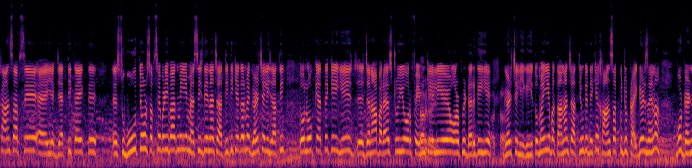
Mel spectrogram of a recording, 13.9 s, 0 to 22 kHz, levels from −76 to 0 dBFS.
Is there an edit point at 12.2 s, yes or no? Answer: no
